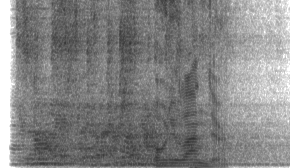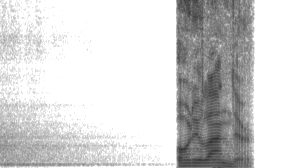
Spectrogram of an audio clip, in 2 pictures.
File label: Witch Talk Low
